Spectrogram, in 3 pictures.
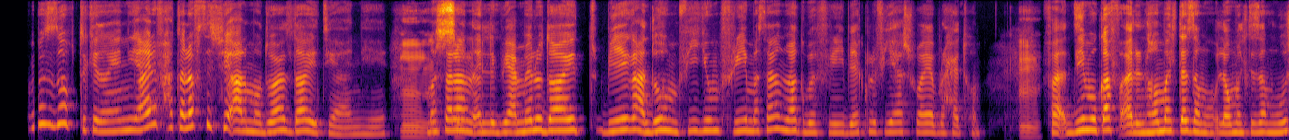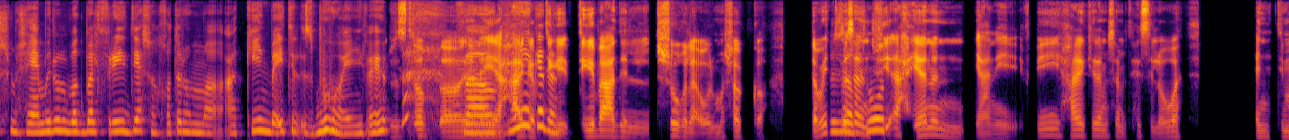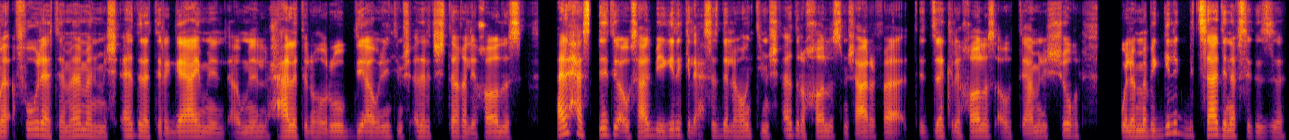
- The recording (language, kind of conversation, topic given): Arabic, podcast, هل شايف إن فيه فرق بين الهروب والترفيه الصحي، وإزاي؟
- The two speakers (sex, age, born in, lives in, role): female, 20-24, Egypt, Portugal, guest; male, 20-24, Egypt, Egypt, host
- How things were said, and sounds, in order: in English: "الdiet"; in English: "diet"; in English: "free"; in English: "free"; in English: "الfree"; laughing while speaking: "عاكين بقية الأسبوع"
